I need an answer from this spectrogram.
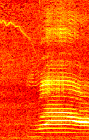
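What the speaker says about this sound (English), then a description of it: "This is Kiwi Cat, and he's quite vocal" Kiwi, a talkative house cat, lets out one drawn-out meow close by, rising and holding clearly with no talk around it.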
